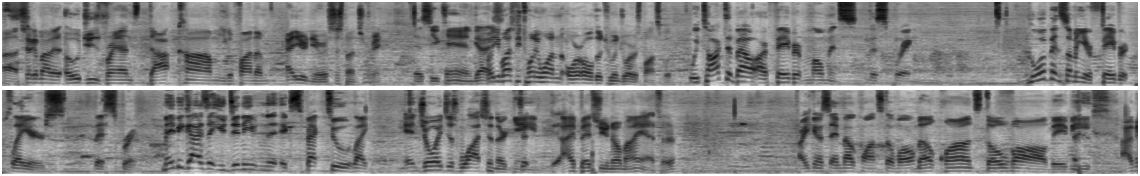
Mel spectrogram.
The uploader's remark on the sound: Spring Game Special Live from Illegal Pete's. Live from Illegal Pete's in Tempe.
